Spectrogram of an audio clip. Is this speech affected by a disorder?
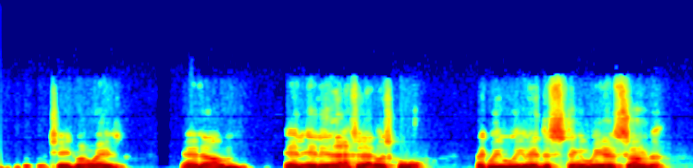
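Yes: Parkinson's disease; Parkinson's about 30 years, spinal tumor removed, surgery risking paralysis, had to relearn walking; age 59, walking still impaired after spinal surgery.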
